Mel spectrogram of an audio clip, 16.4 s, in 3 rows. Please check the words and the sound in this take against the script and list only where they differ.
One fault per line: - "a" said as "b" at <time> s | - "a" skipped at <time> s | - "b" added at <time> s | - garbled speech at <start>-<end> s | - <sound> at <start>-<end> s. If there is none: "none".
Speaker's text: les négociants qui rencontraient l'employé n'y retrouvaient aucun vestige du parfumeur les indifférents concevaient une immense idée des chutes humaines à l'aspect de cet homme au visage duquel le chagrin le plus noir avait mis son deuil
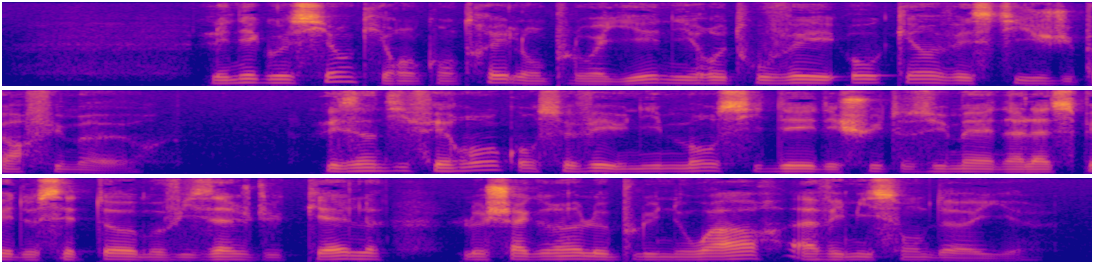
none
